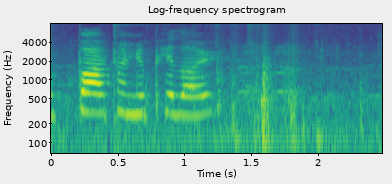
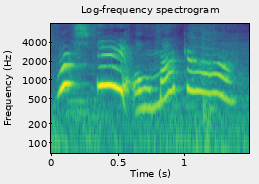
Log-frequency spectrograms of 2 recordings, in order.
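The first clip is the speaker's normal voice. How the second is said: surprised; 14 semitones higher, 8 dB louder than usual. Real, not acted. Surprised in game.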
